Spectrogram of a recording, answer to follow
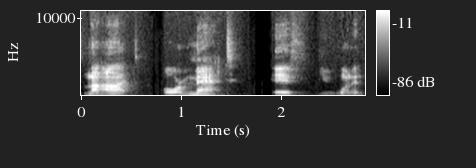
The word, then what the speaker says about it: Ma'at: ancient kemetic Egyptian goddess Ma'at, um, or Mat, as most people would say.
